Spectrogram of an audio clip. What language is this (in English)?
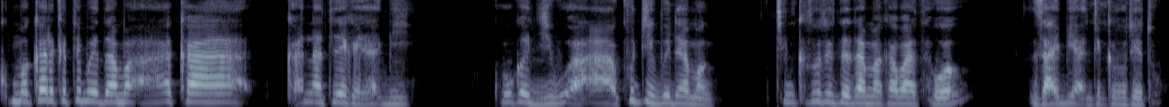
Karekare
